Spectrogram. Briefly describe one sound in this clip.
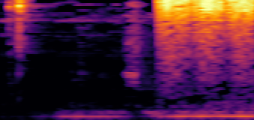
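A spray bottle hisses in short bursts close by.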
